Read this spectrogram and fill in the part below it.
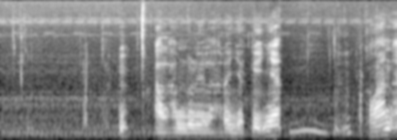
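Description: A young woman chews food with her mouth full.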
